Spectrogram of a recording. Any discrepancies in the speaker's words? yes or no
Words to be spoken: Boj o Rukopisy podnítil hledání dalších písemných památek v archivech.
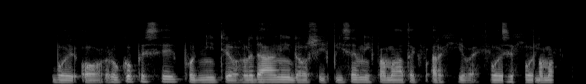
yes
